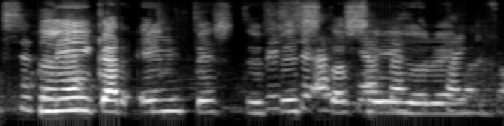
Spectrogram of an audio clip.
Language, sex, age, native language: Icelandic, male, 18-19, Icelandic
